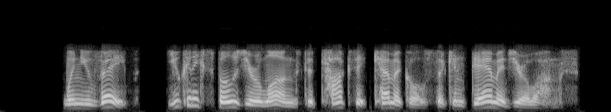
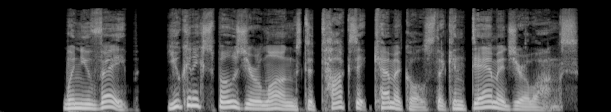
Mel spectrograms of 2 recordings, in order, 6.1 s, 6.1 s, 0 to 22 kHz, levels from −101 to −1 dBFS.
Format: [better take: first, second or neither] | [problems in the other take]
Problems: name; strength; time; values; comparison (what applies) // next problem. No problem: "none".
second | phone-call audio; nothing above 3.5 kHz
